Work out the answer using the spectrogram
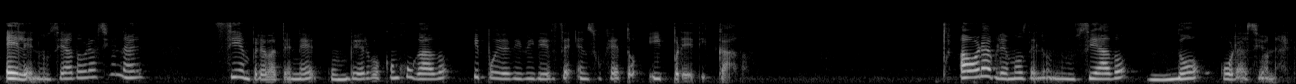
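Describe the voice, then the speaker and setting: A woman teaching a grammar lesson to children, explaining slowly and deliberately and addressing them directly. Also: high-pitched, vocal fry, mellow, highs cut off. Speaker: primary school teacher.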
